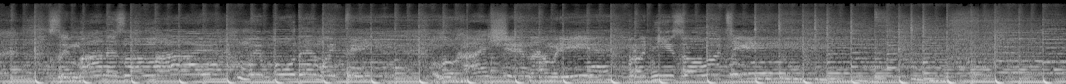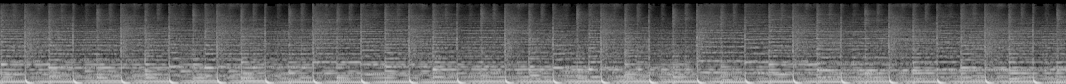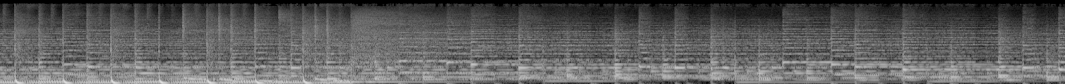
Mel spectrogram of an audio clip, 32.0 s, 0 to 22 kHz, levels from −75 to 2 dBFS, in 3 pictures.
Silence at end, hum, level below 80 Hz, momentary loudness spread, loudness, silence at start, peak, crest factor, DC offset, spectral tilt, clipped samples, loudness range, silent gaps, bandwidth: 0 s; none; -24 dBFS; 4 LU; -17 LUFS; 0 s; -4 dBFS; 12 dB; under 0.1%; -4.5 dB/octave; under 0.1%; 4 LU; none; 19 kHz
